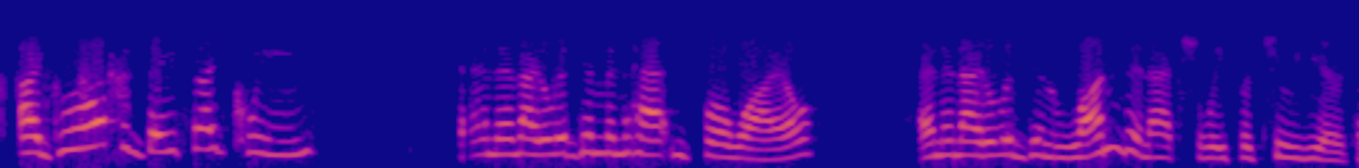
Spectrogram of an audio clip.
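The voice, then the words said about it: Northern US accent. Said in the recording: “I noticed you had a real northern sounded accent.”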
